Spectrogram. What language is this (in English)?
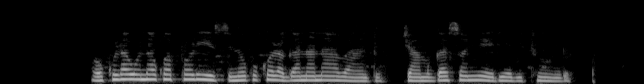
Ganda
